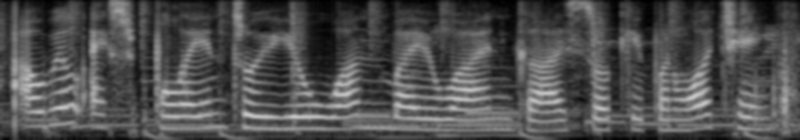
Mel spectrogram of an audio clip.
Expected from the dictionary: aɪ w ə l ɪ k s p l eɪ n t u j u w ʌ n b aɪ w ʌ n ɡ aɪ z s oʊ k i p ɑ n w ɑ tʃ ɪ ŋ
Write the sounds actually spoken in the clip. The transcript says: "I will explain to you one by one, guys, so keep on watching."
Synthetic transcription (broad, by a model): aɪ w ə l ɪ k s p l eɪ n t u j u w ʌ n b aɪ w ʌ n ɡ aɪ s oʊ k i p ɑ n w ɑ tʃ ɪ ŋ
